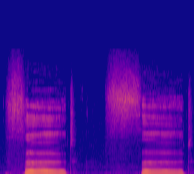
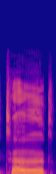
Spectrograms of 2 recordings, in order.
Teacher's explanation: You've got to get the th sound. Soft, not like the. It's the softer th.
